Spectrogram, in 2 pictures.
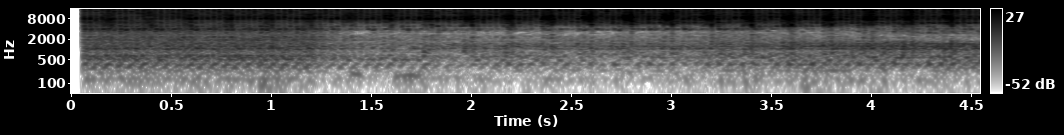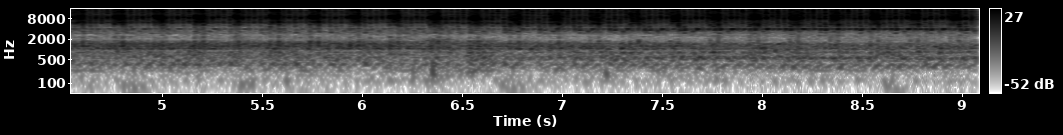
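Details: Mitsubishi Eclipse (4G) idling with a steady high hiss over a fast, fairly even ticking pulse. Sounds like a leak, but the source is unconfirmed: an unidentified hissing engine noise.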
